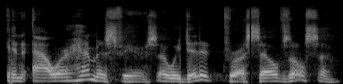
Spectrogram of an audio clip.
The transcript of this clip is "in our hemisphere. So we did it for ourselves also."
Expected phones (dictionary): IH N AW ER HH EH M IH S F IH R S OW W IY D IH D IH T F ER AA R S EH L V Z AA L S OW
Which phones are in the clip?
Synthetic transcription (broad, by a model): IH N AW ER HH EH M IH S F IH R S OW W IY D IH D IH T F ER AA R S EH L V Z AA L S OW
